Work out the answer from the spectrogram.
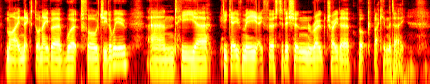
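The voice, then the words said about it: British accent. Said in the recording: “as you can tell from my accent, I am not a local ... I came from the UK originally”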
